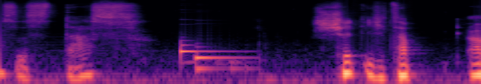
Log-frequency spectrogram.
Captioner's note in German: Discord leave sound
